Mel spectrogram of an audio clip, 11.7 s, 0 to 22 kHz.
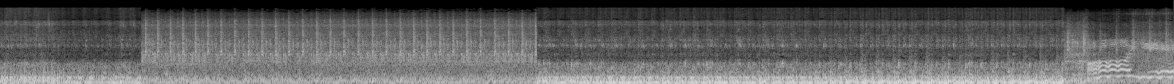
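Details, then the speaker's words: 1959 Oldsmobile Dynamic 88 V8, barn find sitting for years, first start on starting fluid: runs a bit unevenly with light fast tapping over idle; hydraulic lifters noisy, expected to quiet down as oil pressure builds. "buddy CL lifters are a little noisy but they'll quiet down you got it going huh"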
